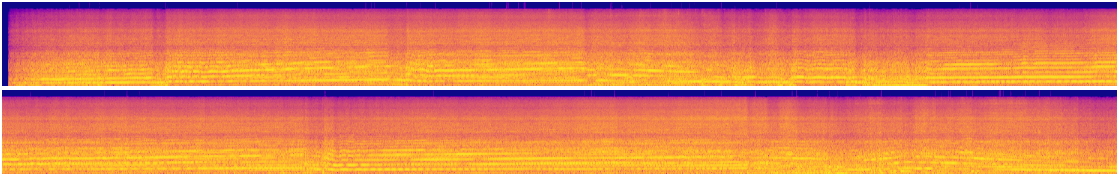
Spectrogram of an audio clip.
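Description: Chevrolet race car engine heard from inside the cockpit under hard acceleration. The engine note climbs steadily and drops back several times.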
